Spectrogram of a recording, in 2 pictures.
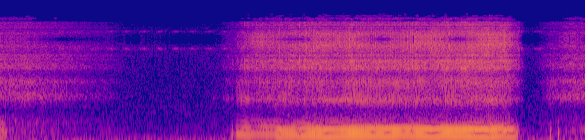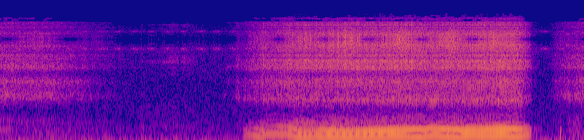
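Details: Person fell asleep mid-game: loud, deep rattling snores on each breath in, about two seconds long, separated by quieter pauses; heavy snoring.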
